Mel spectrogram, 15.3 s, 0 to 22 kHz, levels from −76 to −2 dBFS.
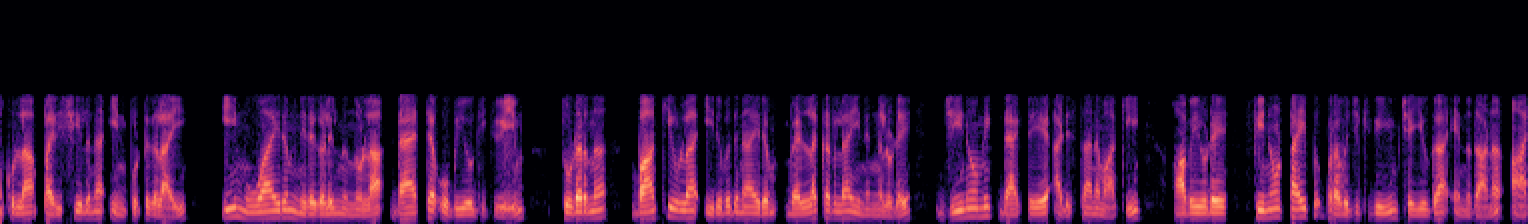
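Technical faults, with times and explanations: Throughout, Bluetooth CVSD headset codec: the speech is confined to 200 Hz to 3.5 kHz. One-bit up/down steps lag fast changes, so s sounds turn scratchy over a granular hiss, which fits a 64 kbps CVSD link. A spectrogram shows a hard ceiling at 3.5 kHz, and the waveform looks jagged.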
